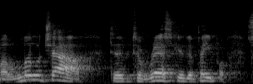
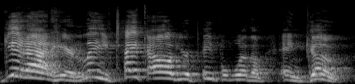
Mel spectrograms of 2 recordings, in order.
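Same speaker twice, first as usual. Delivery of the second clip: shouted order, loud and high; furious Pharaoh; 3 semitones higher, 4 dB louder than usual. Retold or imitated. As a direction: bark the command like an angry king.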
